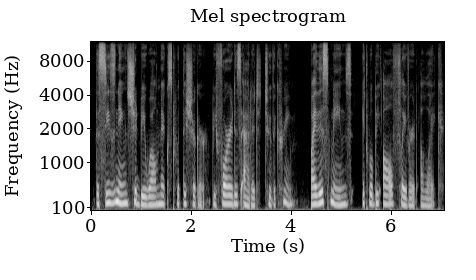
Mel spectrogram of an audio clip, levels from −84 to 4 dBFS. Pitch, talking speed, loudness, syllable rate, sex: 175 Hz, 210 wpm, -18 LUFS, 5.8 syllables/s, female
